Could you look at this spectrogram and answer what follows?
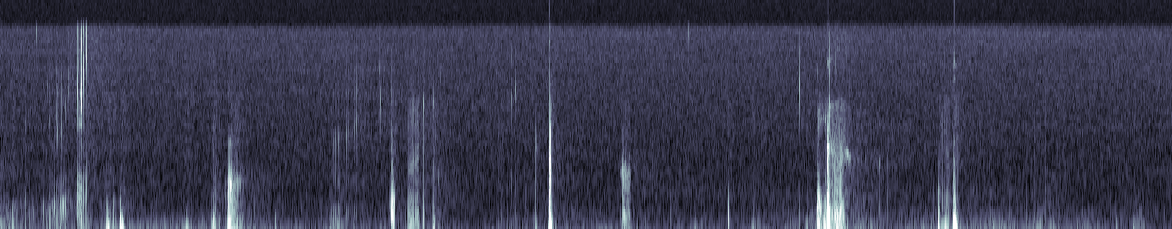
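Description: Irregular low gurgles and rumbles from the belly, ordinary stomach growling on an empty stomach.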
